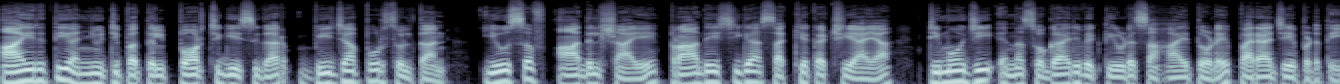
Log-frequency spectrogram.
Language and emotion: Malayalam, neutral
